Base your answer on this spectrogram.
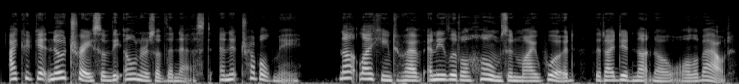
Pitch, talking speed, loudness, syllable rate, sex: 195 Hz, 260 wpm, -18 LUFS, 6.1 syllables/s, female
